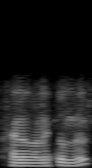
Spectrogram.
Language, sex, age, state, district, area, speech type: Tamil, male, 18-30, Tamil Nadu, Nagapattinam, urban, conversation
